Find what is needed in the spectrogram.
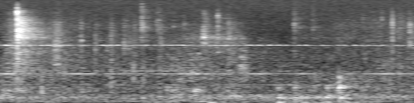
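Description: Near silence: quiet room tone with a faint steady high whine and a few soft clicks, the clearest just after the start.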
